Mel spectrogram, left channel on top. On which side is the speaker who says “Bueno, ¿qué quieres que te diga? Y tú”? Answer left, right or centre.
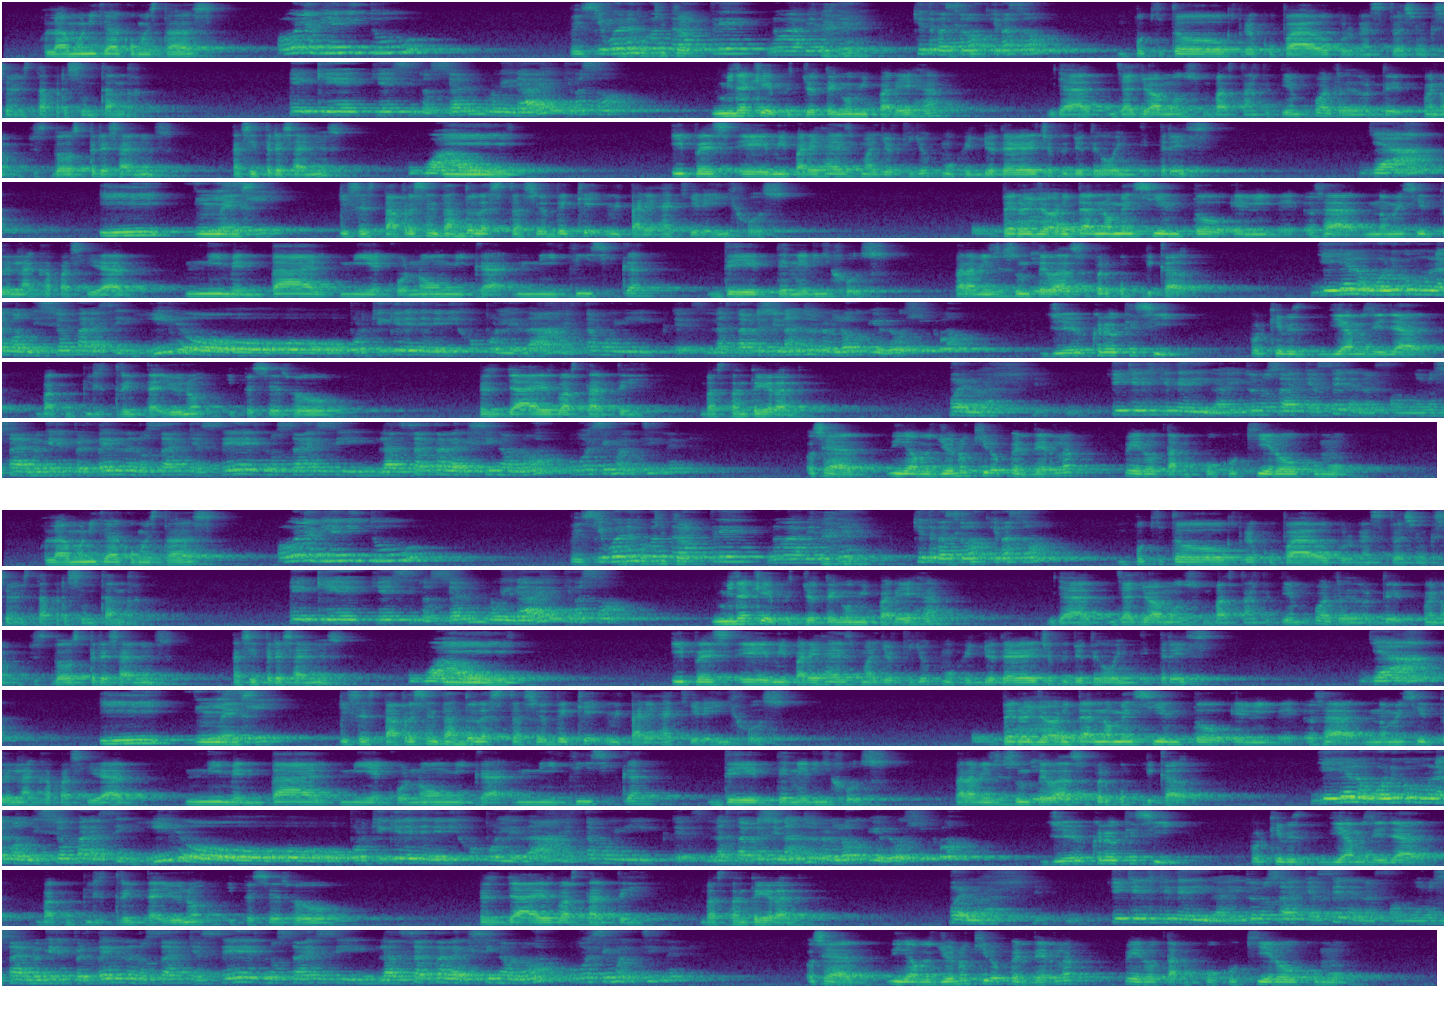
Right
